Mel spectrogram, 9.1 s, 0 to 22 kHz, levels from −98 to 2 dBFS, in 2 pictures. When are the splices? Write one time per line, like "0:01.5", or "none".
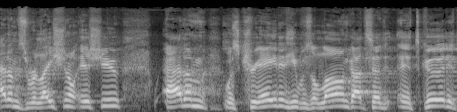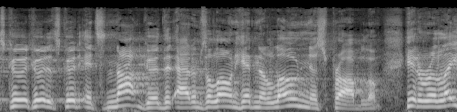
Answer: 0:02.2
0:04.9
